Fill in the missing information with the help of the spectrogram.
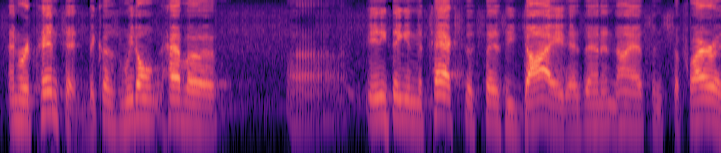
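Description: This sermon comes from a middle-aged pastor at a lectern in a small chapel, who gestures animatedly and lets his voice leap up for emphasis. His pitch is fairly high, and the recording is rough.

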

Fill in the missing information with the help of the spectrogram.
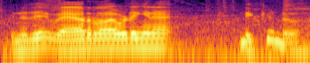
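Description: A man's voice: a little high, very animated, very fast, vocal fry, a crowd in the background. A Malayali man chatting casually as a motorcycle vlogger, switching between Malayalam and English words and phrases. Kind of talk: casual vlog chat. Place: outdoors at a roadside and riding a motorbike. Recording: loud outdoor traffic and engine noise.

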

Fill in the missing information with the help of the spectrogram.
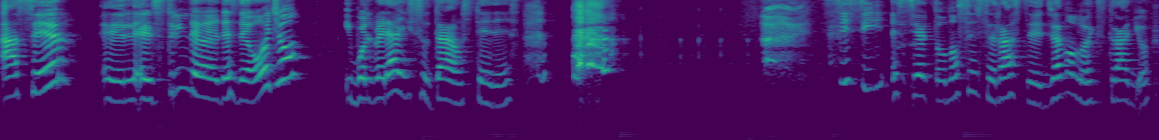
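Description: A woman streaming casually, excitable and quick to shriek when startled, slipping into Japanese and English phrases. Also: high voice. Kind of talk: casual live-stream chat.

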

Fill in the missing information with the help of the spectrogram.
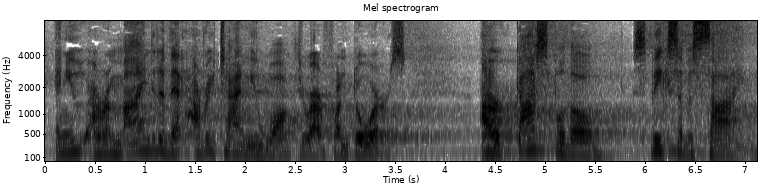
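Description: A man's voice rings through a church with long cathedral echo. He is a priest, bright and slightly high in tone, delivering scripture and homily in a measured, solemn way. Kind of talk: gospel reading and homily. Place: inside a church, at the lectern. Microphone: lectern gooseneck microphone.

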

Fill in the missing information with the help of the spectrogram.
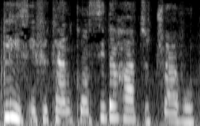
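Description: A woman's voice: fairly high pitch, animated, moderate pace, loud music behind the voice, close to an everyday voice. A young woman with a Nigerian accent playing a plain-spoken, incredulous taxi driver in a comedy skit. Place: inside a parked car.

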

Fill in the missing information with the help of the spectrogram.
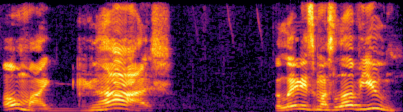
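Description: A man's voice: sits high, big pitch swings, takes it slowly, a bit bright, breathy edge. A young man giving joking, slangy commentary on a horror game he is playing. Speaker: gaming YouTuber. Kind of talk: let's play commentary.

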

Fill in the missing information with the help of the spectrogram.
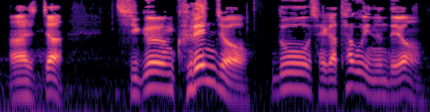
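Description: A man's voice: mid-range voice, sing-song, slow pace, a little mellow, slight background noise. A man in his thirties presenting a car as a used car dealer, with polite, enthusiastic salesman patter in a casual walkaround style. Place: inside a car and in an underground car park.

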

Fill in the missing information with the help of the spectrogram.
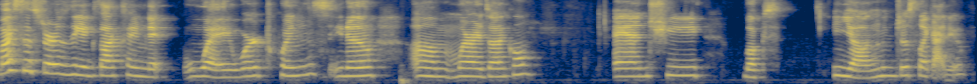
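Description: High-pitched girl in her 20s rambling on a webcam stream in her bedroom, lots of "you know". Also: takes it slowly. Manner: rambling, many fillers like "you know what I mean". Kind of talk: casual webcam chat. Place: small bedroom, indoors. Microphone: webcam at desk.

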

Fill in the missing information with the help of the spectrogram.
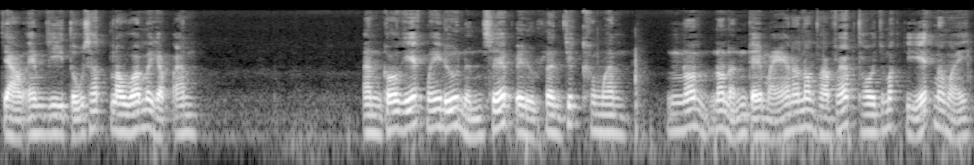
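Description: Brash male livestream host, mellow warm tone, teasing and coarse. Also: mid-range voice, moderate pace. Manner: brash, teasing, coarse banter with blunt street slang. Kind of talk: casual livestream chat reading viewer comments.

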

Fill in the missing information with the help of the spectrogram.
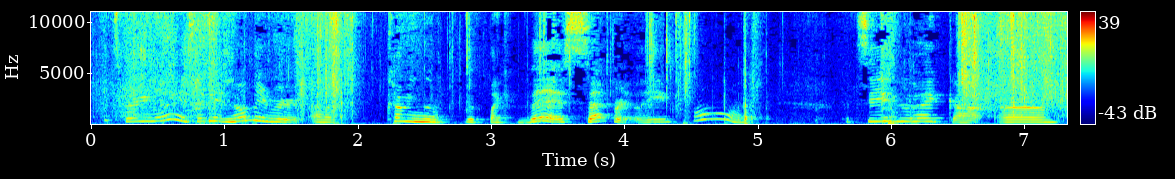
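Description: An unboxing vlogger indoors at a tabletop chats casually, giggly and full of little exclamations as she talks to herself. Her voice sits high, and the background is noisy.

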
